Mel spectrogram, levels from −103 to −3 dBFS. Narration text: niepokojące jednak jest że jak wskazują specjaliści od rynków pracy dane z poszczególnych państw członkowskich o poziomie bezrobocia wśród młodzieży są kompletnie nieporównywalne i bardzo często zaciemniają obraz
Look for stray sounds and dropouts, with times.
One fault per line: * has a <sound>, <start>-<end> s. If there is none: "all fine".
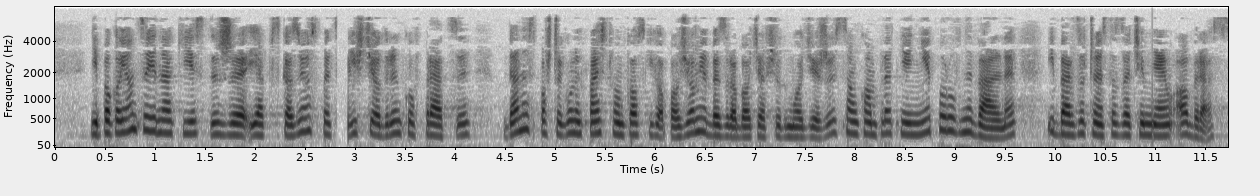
* has a dropout, 2.8-2.9 s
